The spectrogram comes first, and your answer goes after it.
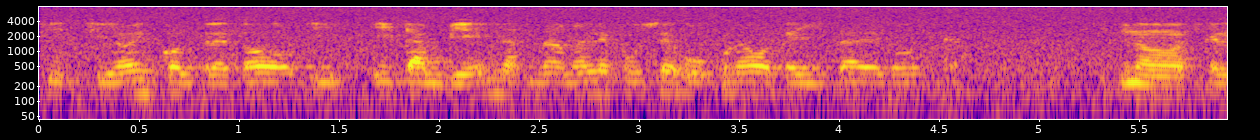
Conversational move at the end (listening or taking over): taking over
